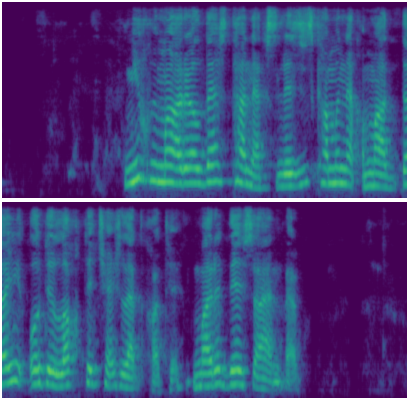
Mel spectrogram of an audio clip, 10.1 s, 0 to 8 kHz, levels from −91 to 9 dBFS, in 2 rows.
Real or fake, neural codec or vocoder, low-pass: fake; codec, 16 kHz, 4.8 kbps, FACodec; 7.2 kHz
